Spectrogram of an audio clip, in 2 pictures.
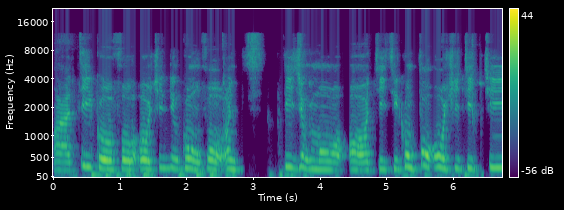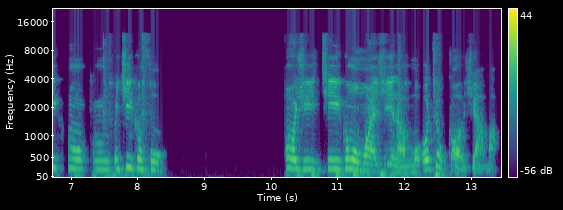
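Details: Functional neurological disorder in a man with foreign accent syndrome and gibberish speech during a bout; the accent changes between French, German, Slavic, Russian or Asian and sounds Chinese today; onset around 2019 with non-epileptic seizures; worse with strong emotion.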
